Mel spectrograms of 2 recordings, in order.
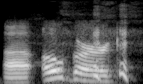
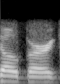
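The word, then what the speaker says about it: Åberg: And he said, also, I think it's kind of cool how all the hockey players like Forsberg, they have a hard G at the end. I want a hard G too.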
